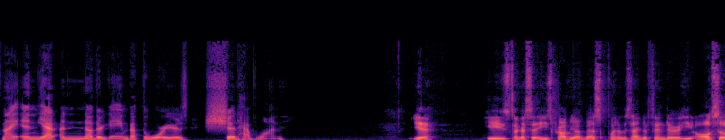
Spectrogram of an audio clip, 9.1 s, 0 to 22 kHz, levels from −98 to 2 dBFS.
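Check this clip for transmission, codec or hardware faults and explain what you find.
Nothing stood out on listening to this speech recording; no transmission, codec or hardware problem could be heard anywhere in it.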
